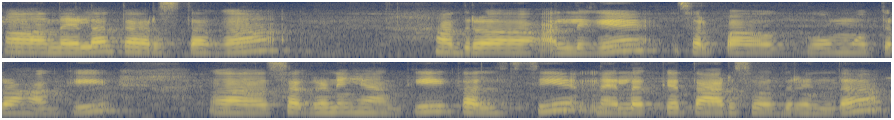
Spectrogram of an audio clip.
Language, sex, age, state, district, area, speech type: Kannada, female, 18-30, Karnataka, Chamarajanagar, rural, spontaneous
